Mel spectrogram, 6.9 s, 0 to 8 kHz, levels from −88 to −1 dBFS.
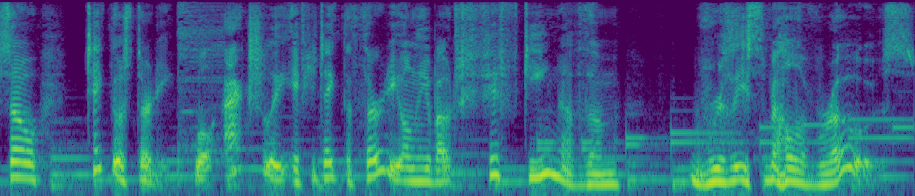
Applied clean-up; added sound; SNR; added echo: none; Cymbal; 20 dB; none.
